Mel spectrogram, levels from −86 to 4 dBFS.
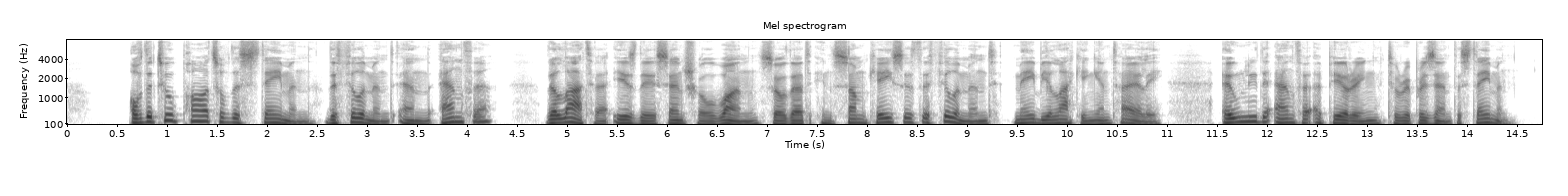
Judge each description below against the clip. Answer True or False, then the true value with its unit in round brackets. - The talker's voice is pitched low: True (115 Hz)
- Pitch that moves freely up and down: True (6.1 semitones)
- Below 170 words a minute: True (145 wpm)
